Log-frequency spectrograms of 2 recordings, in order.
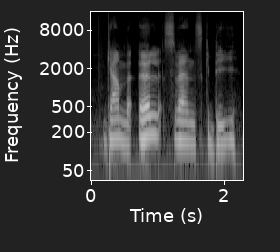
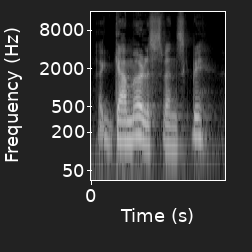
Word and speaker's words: Gammelsvenskby: Men eh, jag har faktiskt den lokala dialekten här så uttalar man det eh, ga gammels, gammöl svensk bi. Gammelöls. – Gam Gammelsvenskby. – Gammelsvenskby.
